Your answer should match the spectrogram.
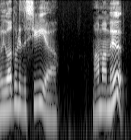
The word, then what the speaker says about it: Mamamoo: Mamamoo라는 이름을 할 때 약간 긴장을 하신대요. 그 발음이 맞는지 마마무가 맞는지 편하게 해달라고. – Just say comfortably, Mamamoo is fine.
